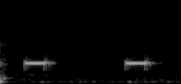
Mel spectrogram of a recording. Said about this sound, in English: Who's beeping? Sorry. We're going to go into in-game news, and I'm going to go take care of that beeping in the background.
